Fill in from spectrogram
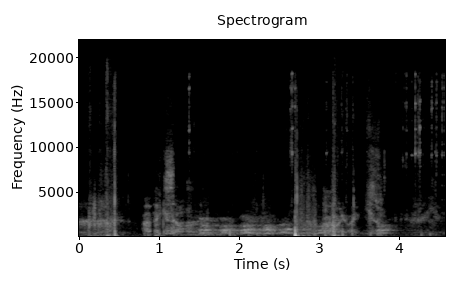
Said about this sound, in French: On va faire demi-tour pour éviter que les chiens aboient de trop.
